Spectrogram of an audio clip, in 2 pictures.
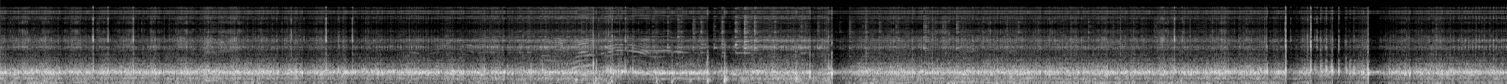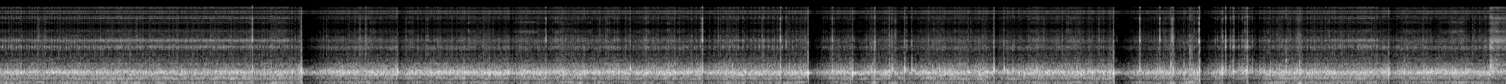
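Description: Wind and riding noise on a racing cyclocross bike's onboard camera: a steady rushing rumble from the bike rolling fast over grass and dirt, broken by a few brief dropouts as it jolts over the ground.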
